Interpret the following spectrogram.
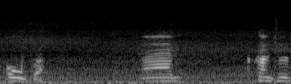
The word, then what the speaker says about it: Aldeburgh: and fishing tonight i'm in all bruh suffolk or if it's spelled aldebar everyone calls it all bro um i've come to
